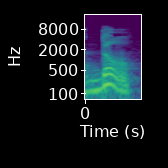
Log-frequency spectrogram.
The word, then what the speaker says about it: dent: La dent, final T not pronounced.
